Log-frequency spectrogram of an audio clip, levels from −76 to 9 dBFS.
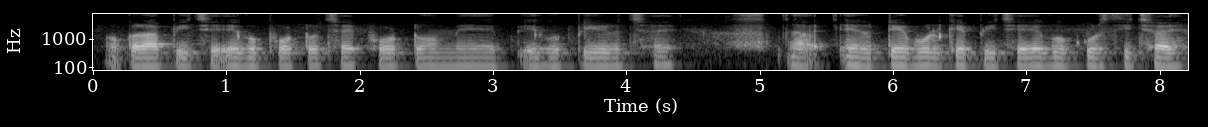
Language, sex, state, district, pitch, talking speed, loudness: Maithili, male, Bihar, Samastipur, 115 Hz, 125 wpm, -24 LUFS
